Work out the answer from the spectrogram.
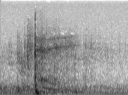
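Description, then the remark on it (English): A single heavy sledgehammer blow strikes red-hot objects lying in the dirt with a sharp, loud clang, followed by a brief metallic ringing that fades over about a second. No one speaks. “Oh, hand me the sledge, sir. Yeah. Stand back.”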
